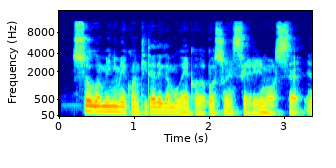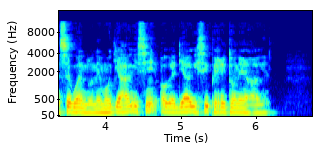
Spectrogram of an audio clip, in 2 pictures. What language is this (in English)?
Italian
